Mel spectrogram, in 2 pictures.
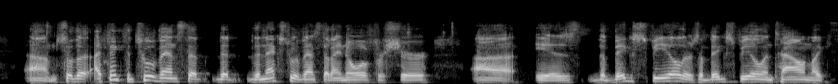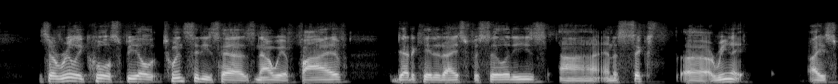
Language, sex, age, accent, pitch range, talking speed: English, male, 40-59, American, 100-115 Hz, 195 wpm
